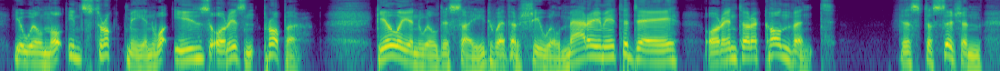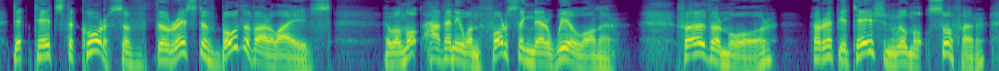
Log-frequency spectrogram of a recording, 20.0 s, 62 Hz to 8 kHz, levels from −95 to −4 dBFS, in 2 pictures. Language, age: English, 60-79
